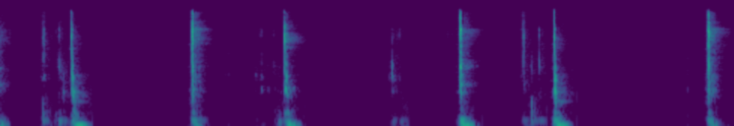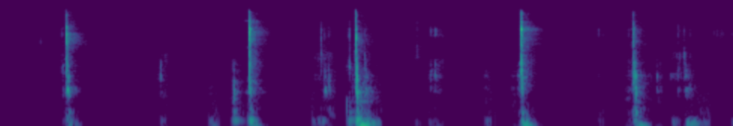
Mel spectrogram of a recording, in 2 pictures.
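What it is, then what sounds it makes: Plastic mechanical keyboard. Blue nitrile-gloved fingertips press keys on a black tenkeyless mechanical keyboard with plastic keycaps. Quiet, bright, dry clicks with a slight low thump land at an irregular pace, separated by near silence. Each press stops instantly with no ring.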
